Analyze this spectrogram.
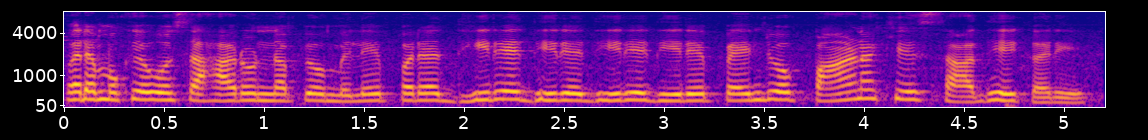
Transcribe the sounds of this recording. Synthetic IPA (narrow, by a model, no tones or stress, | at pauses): pɐɾmũːkʰeʊɦosɐɦaːɾonɐpijomɪlepɐɾd̪ʱiːɾed̪ʱiːɾed̪ʱiːɾed̪ʱiːɾepɐ̃ɦɪ̃ɲd͡ʑopaːɽ̃ə̆kʰeːsaːd̪ʱekɐɾeː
